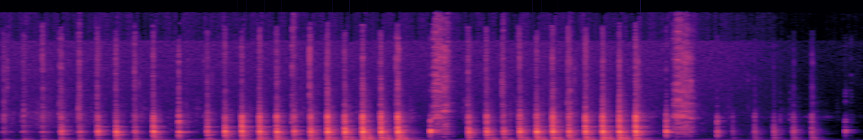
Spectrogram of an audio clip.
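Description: A knife chops rapidly on a board through oyster adductor meat, quick evenly spaced strikes in a long run, with a brief pause midway and a low hum underneath.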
